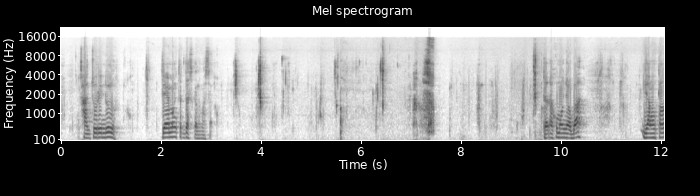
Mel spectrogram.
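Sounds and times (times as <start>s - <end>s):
person chewing: 1.2s - 2.0s, 3.0s - 9.8s, 10.6s - 11.6s.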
